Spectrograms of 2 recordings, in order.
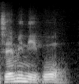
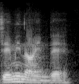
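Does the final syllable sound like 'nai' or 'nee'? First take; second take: nee; nai. First: The word ends with a 'nee' sound. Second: The word ends with a 'nai' sound. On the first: This is the Korean way of saying it. "우리나라 말로 하면" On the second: This is the English way of saying it. "영어식으로 하면"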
